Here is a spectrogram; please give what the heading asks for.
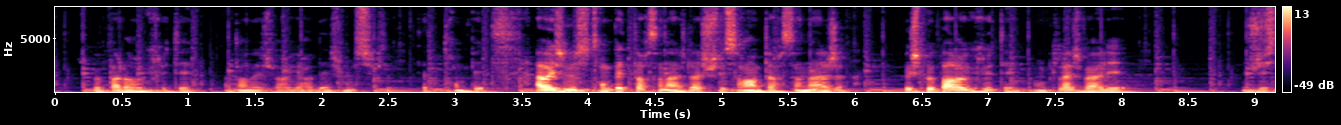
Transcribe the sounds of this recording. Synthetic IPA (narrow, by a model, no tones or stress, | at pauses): ʒ̥əpøpaləʁəkχyt̪e | at̪ɑ̃d̪eʒəvaʁəɡaʁd̪eʒəməsɥi̥pət̪ɛt̪χpə̥t̪ɛt̪χət̪χɔ̃peawɛʒəməsɥi̥t̪χɔ̃ped̪əpɛʁsɔnaʒlaʒəʃɥisyʁɛ̃p̬ɛʁsɔnaʒkəʒəpøpaʁəkχyt̪ed̪ɔ̃klaʒəvaːle | ʒyst̪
